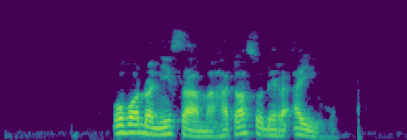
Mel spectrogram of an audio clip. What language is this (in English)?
Taita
